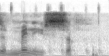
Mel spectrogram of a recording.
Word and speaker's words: menace: In narcotics, menace. M E N A C E. Here the letter A will act as E sound.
